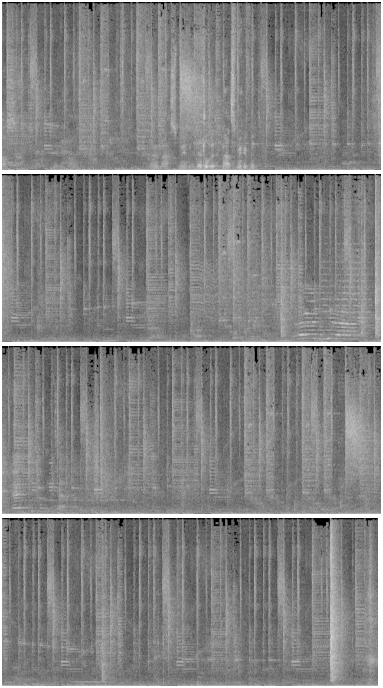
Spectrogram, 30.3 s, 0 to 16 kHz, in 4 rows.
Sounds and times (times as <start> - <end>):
Music: 0.0 - 30.2
Speech: 2.9 - 5.3, 10.5 - 17.0.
